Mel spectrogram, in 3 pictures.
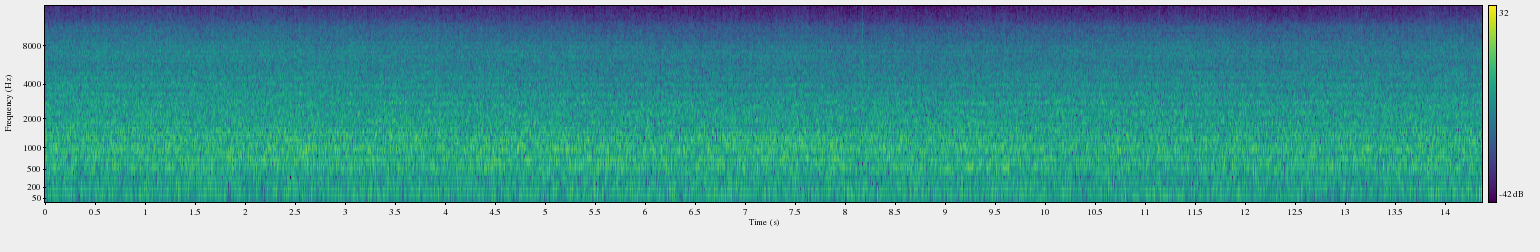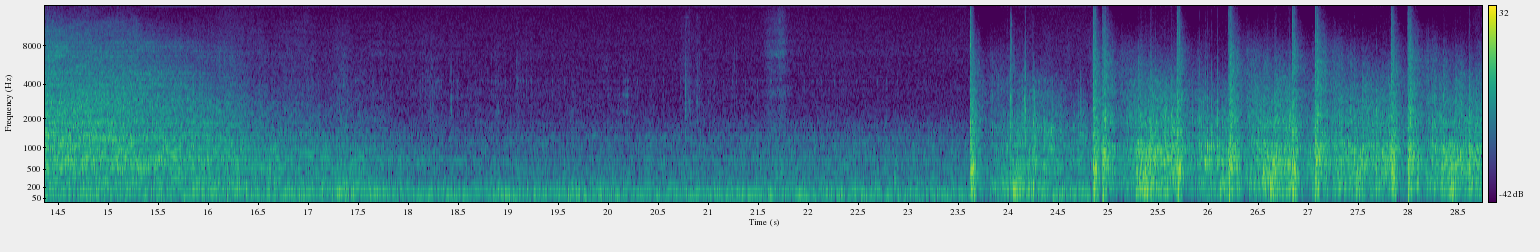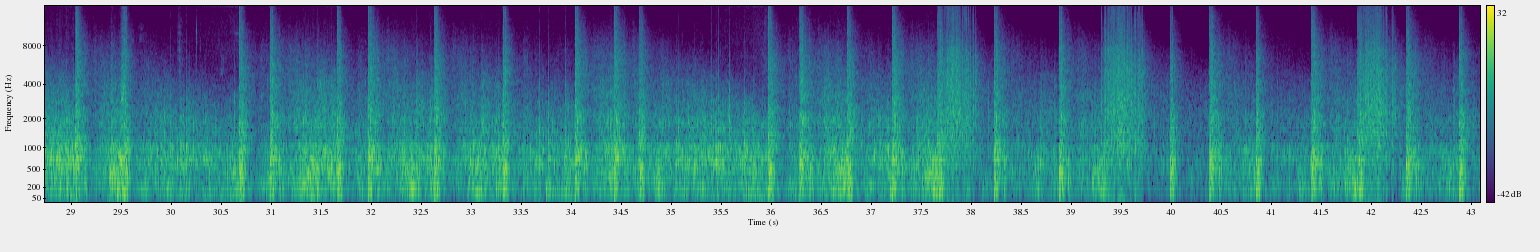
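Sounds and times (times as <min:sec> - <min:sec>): firework fountain hissing: 0:00.0 - 0:43.0.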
